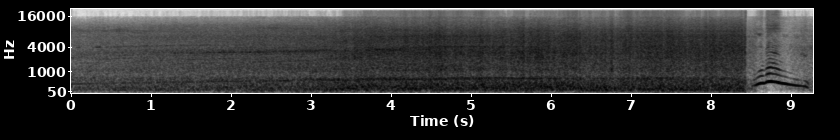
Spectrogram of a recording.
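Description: Electric motorcycle accelerating hard in sport mode, a whining motor tone rising steadily under heavy wind rush for several seconds before cutting off abruptly, followed by a short warbling sound.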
